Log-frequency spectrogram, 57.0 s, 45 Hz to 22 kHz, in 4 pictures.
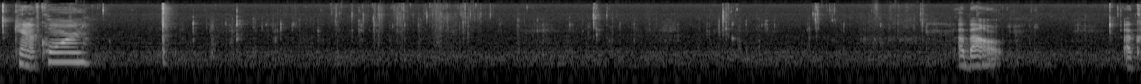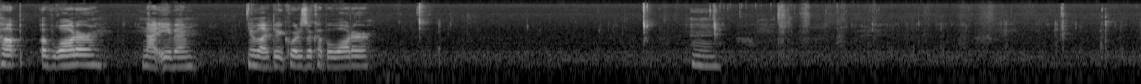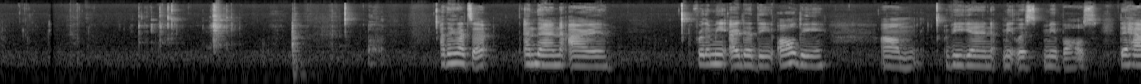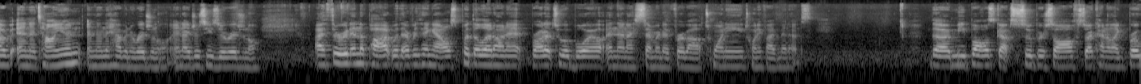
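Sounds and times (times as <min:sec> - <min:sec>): chewing food: 0:02.0 - 0:11.6, 0:24.0 - 0:30.9.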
